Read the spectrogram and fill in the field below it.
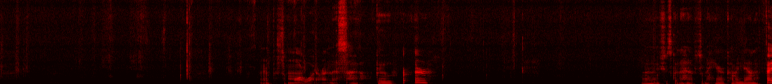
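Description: A paintbrush scratches softly across a textured surface.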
